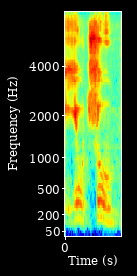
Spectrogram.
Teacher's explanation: I'll still say YouTube with a ch sound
